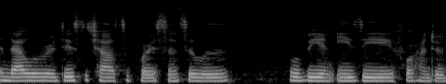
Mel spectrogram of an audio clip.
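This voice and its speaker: Soft-spoken and calm in tone, a woman talks at a moderate pace. Her pitch is fairly low and her tone is dark and mellow. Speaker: ASMR content creator. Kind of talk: ASMR Reddit story reading. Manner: soft-spoken, calm.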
